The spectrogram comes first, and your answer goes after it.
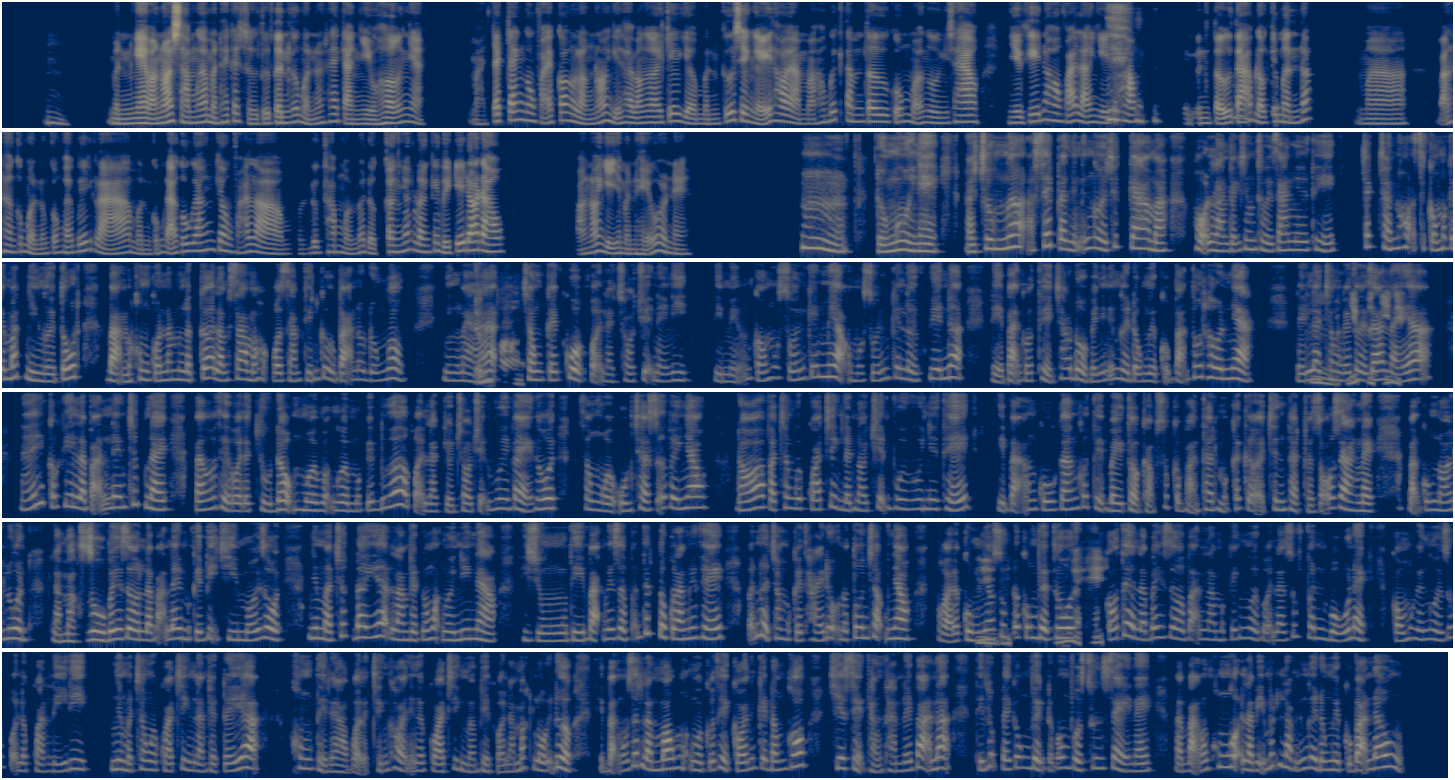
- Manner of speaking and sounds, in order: "làm" said as "ừn"; laugh; other background noise; tapping
- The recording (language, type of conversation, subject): Vietnamese, advice, Làm sao để bớt lo lắng về việc người khác đánh giá mình khi vị thế xã hội thay đổi?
